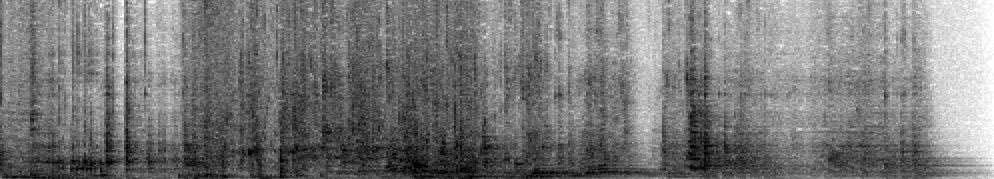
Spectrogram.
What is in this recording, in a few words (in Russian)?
dolgij gromkij shumnij grohot metallicheskih predmetov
